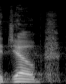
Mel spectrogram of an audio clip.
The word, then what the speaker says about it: Job: Job, that's not really how you say it. You say Job.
